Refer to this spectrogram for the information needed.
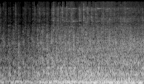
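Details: AEC Militant 6x6 artillery gun tractor diesel, restarted after its fuel system was bled: a deep, even idle with a steady low thrum and no misses or knocks. No smoke, no leaks, runs rather well.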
